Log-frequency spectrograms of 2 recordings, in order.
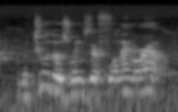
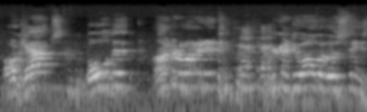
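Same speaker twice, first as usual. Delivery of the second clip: loud, higher, punched out phrase by phrase; emphatic; 5 semitones higher, 7 dB louder than usual. Shown as a demonstration. Preacher lists ways to get attention, loudly emphatic. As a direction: hammer each one harder, drawing out the last. Mimics emphatic formatting for laughs.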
